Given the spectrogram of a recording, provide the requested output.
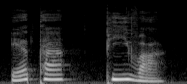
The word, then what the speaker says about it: это пиво: Eto, eta piva. Es wird mit o geschrieben, es wird aber mit a ausgesprochen. Eta piva.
